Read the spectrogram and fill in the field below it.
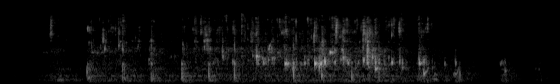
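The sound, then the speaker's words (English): Whiskey being poured slowly into a glass, a steady glugging trickle lasting about four seconds before tapering off to a few last drips. No voices. “A slow pour.”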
